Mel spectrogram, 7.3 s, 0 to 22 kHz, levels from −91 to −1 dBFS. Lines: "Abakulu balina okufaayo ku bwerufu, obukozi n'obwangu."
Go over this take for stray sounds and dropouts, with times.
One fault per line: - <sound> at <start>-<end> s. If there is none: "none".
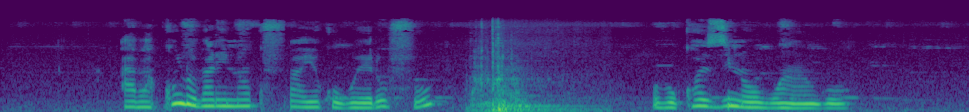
- dropout at 2.1-2.2 s
- thud at 3.5-4.6 s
